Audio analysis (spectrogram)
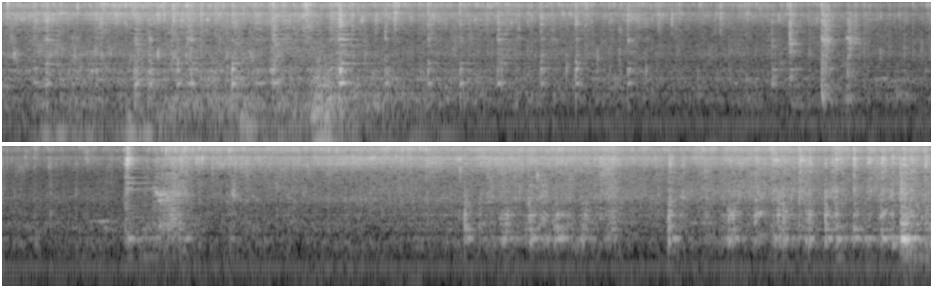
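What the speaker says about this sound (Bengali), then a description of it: "তেল গরম হয়ে গেছে, ডিমটা দিয়ে দেবো, ফেটে রাখা ডিম।" Beaten egg fries in hot oil in a wok for an egg bhujia, giving a continuous loud hiss and sizzle that runs throughout, with a few brief scraping knocks along the way.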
